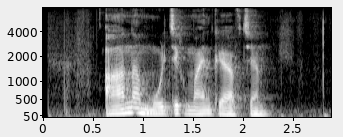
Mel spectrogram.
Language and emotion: Russian, neutral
